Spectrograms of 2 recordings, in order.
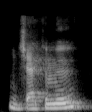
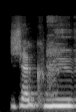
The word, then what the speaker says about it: Jacquemus: Jacquemus. Jacquemus. Do we have French people here? That'll make it work. Say it out loud. Say it out loud. I will try to repeat it after you. Jacquemus.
